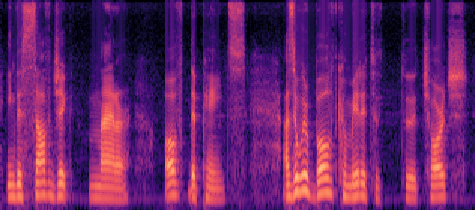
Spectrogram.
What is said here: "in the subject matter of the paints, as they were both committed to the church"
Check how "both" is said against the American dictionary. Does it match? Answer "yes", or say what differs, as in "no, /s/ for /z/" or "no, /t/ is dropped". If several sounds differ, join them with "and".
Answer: yes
